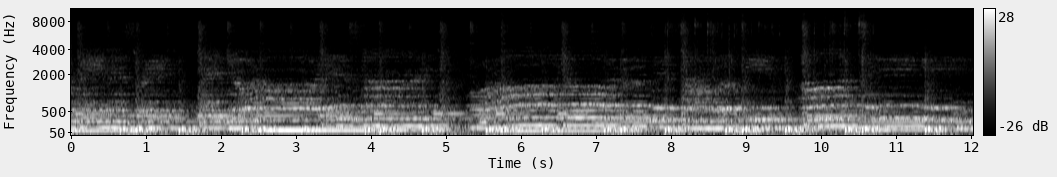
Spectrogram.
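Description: Live worship song: women's voices singing a held melody with a band of keyboard, bass guitar and drums, the drums keeping a steady beat.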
